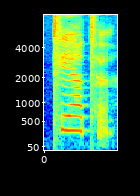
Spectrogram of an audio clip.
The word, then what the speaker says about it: Theater: photosynthesis it means photosynthesis are pronounced like the first letter of the word tomorrow for example theater it's a theater or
